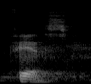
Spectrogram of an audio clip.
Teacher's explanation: in Ulster English a centering diphthong, and so the word is pronounced fierce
